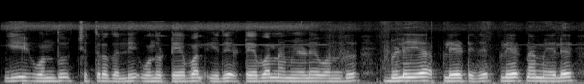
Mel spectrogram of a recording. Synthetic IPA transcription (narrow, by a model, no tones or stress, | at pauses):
iːo̞nd̪ut͡ʃit̪ɾɐd̪ɐlːiond̪uʈeːbɐlid̪e̞ʈeːbɐlnɐmeːle̞ond̪u | biɭijɐpleːʈid̪e̞pleːʈnɐme̞ːle̞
